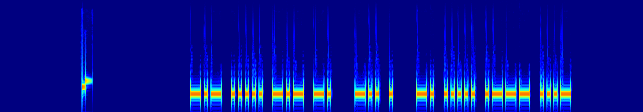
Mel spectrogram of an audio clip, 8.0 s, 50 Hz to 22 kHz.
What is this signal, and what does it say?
Morse code, heard as a keyed tone, about 28 wpm, 700 Hz. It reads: K5KN DE N5JV
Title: USA Callsign DE Callsign - 4 Characters - 28wpm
